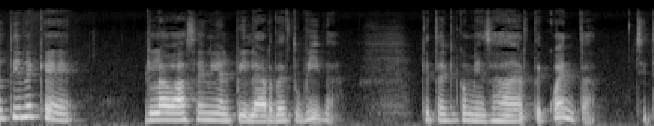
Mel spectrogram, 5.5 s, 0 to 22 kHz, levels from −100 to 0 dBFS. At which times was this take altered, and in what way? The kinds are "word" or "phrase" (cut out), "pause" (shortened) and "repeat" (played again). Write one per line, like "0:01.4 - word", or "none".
0:01.2 - word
